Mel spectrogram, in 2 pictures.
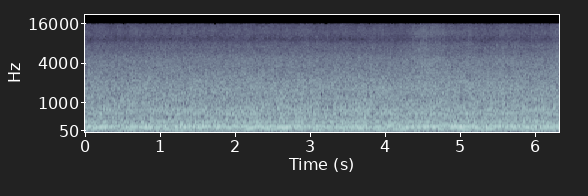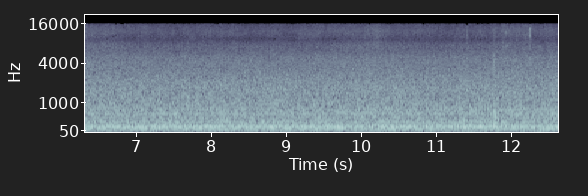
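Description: Steady low mechanical hum of room ventilation, unchanging throughout.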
